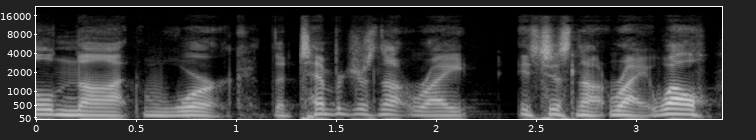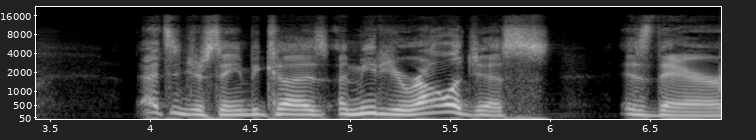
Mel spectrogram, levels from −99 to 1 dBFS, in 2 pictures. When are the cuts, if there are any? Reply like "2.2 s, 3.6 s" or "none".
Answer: none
